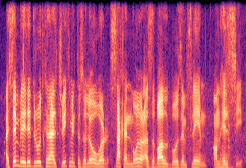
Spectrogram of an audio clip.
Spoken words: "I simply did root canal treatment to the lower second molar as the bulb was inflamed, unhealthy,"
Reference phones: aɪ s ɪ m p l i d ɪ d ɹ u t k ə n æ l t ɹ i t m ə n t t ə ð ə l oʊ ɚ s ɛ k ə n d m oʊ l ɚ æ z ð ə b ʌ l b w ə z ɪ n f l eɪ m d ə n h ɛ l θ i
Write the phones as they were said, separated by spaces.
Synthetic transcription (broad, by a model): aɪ s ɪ m b l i d ɪ d ɹ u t k ə n æ l t ɹ i t m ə n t t ə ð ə l oʊ ɚ s ɛ k ə n d m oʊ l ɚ æ z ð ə b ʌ l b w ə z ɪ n f l eɪ m d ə n h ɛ l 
